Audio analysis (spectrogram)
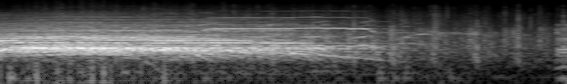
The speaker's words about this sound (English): One more big yell from the crowd who is here and in charge. Go, give it to me loud.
